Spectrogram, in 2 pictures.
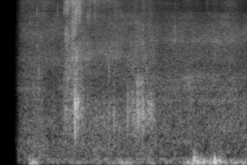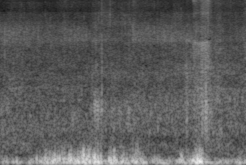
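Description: Gusting wind buffeting a handheld phone's microphone in an uneven low rumble, with a few sharp handling clicks and rustles from fingers on the phone.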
